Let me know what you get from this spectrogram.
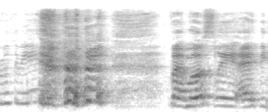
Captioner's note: laughs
